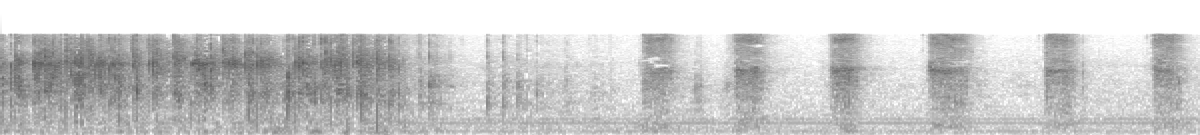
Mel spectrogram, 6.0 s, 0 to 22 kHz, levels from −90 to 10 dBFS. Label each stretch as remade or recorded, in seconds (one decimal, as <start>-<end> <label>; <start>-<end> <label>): 0.0-6.0 recorded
